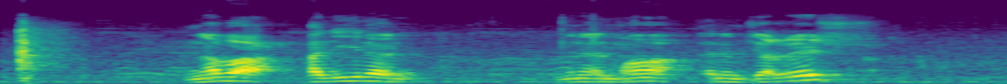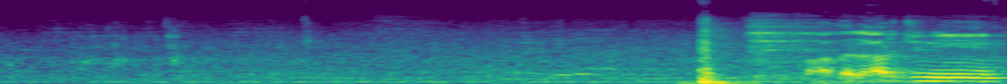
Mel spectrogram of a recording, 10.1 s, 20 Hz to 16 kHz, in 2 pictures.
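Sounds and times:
loud sharp thump: 8.5 - 9.0.

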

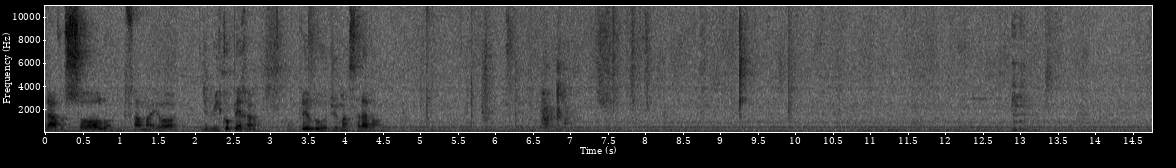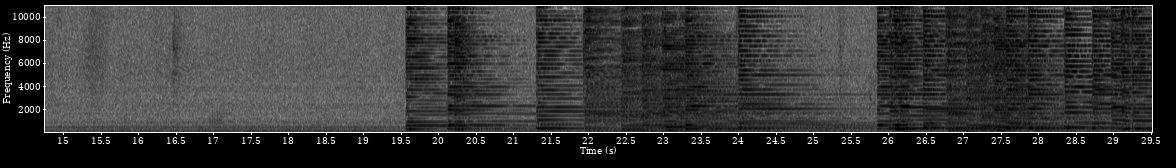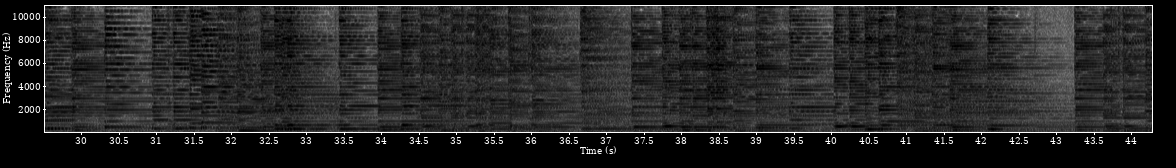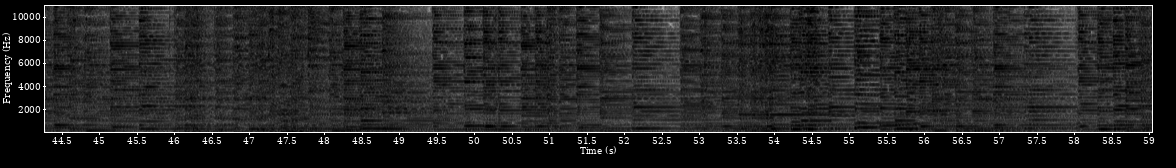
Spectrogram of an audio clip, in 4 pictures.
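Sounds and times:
solo harpsichord piece: 19.4 - 59.0.

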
